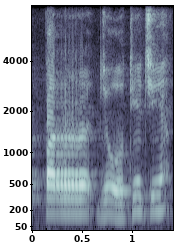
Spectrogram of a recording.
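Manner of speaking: ordinary talk, nothing marked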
